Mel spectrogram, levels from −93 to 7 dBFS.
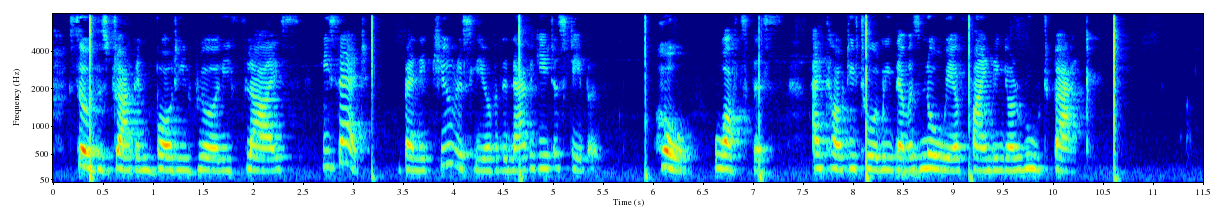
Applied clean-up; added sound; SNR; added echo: none; Hands; 12 dB; none.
